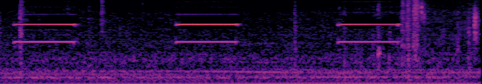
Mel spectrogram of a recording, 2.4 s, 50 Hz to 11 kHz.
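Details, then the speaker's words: BMW at a salvage walk-around, about 190,000 miles, service engine soon light on: low steady rumble with even idle, no knocks or misses, over a repeating warning chime; sounds good. Normal idle. "she sounds good 190,000 mil see I told you I thought she had a lot of miles on her"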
